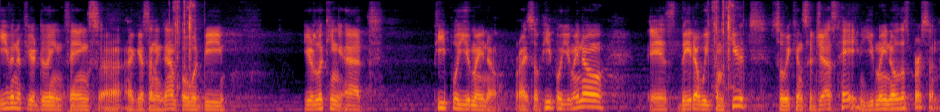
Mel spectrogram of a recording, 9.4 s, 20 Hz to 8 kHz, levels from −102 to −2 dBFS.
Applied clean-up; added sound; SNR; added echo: none; Camera; 12 dB; reverberation time 0.2 s.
